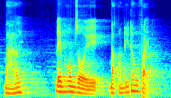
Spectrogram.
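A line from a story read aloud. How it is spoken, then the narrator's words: Soft question. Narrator (Vietnamese): Huyền khẽ hỏi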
